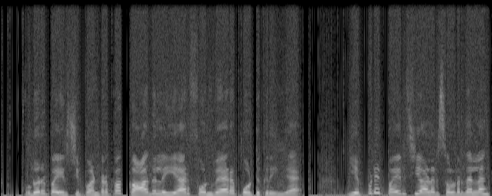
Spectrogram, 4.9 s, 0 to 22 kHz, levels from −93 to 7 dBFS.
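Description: From start to finish the speech carries a grainy, buzzing distortion that rises and falls with the voice. This points to low bit depth without dither, likely a signal truncated to around 6 bits. Because the rounding error tracks the waveform, quiet tails turn gritty and sputter or drop to silence, with the error only about 20 dB under the signal. A waveform shows visible stair-steps, and a spectrogram shows broadband hash that follows the speech and vanishes in pauses.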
